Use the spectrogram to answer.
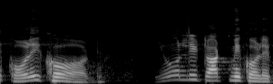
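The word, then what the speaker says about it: Kozhikode: pun vakar is part of calot District say k Cod you only taught me kic Cod why say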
